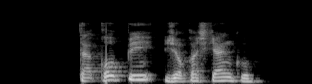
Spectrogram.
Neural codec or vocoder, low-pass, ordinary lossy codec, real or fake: none; 7.2 kHz; AAC, 48 kbps; real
